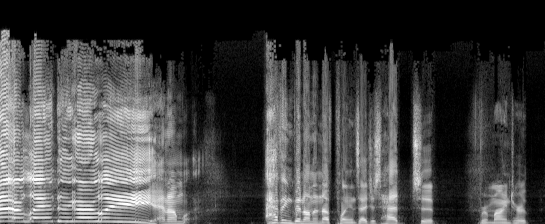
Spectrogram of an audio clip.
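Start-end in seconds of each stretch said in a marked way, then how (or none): 0.0-1.9 mock very high shriek, early part drawn out. Retelling how a friend came up behind, imitating someone screaming.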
